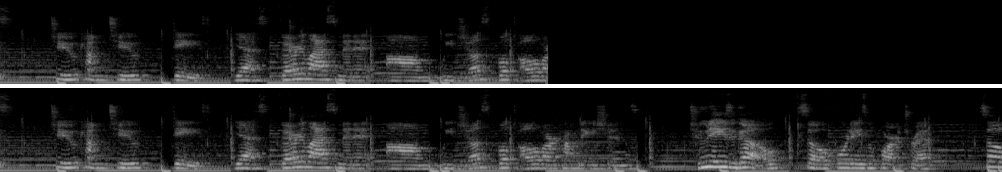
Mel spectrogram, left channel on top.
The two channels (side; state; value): left; drops out; at 5.5 s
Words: Count 2 days. Yes, very last minute. We just booked all of our accommodations 2 days ago, so 4 days before our trip.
